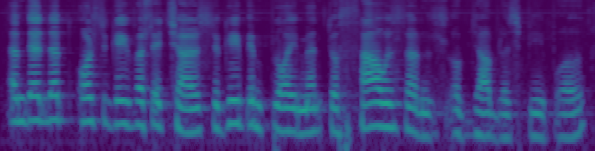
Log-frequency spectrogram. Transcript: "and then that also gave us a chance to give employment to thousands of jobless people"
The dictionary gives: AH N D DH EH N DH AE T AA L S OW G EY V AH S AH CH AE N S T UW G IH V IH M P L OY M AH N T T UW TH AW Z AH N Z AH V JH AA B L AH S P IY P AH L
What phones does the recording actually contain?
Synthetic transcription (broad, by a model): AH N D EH N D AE T AA L S OW G EY V AH S AH CH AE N S T UW G IH V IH M P L OY M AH N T T UW T AW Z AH N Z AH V JH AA B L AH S P IY P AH L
